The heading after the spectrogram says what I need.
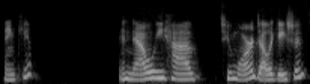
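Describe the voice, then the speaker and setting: A woman chairs a council session, reading a formal motion aloud and moving the agenda along briskly. Her voice comes through a dull, muffled microphone feed. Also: mid-range voice, dry recording. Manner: brisk and procedural. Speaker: meeting chair. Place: council chamber.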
